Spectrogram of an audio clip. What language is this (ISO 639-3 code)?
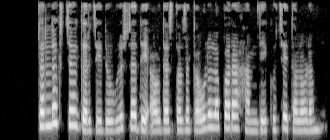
pus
